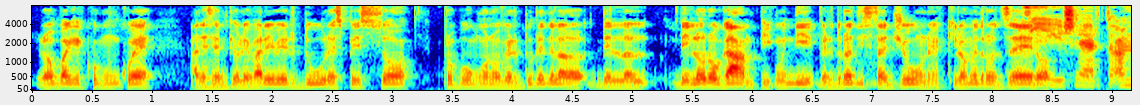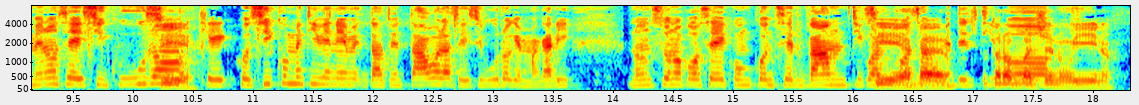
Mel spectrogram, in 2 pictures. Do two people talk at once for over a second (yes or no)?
yes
